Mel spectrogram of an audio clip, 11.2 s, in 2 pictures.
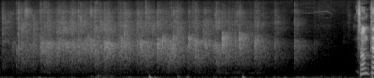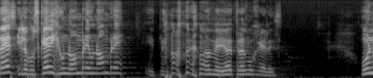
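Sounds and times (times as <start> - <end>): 
audience applause: 0.0 - 4.6
speech: 5.4 - 9.9, 11.0 - 11.2
laughter: 8.0 - 8.9.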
